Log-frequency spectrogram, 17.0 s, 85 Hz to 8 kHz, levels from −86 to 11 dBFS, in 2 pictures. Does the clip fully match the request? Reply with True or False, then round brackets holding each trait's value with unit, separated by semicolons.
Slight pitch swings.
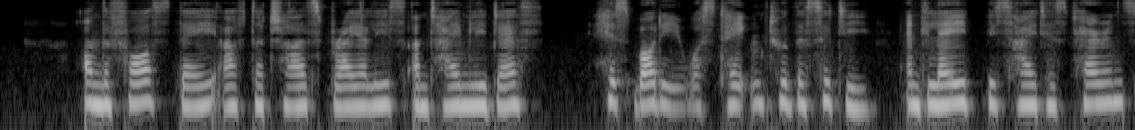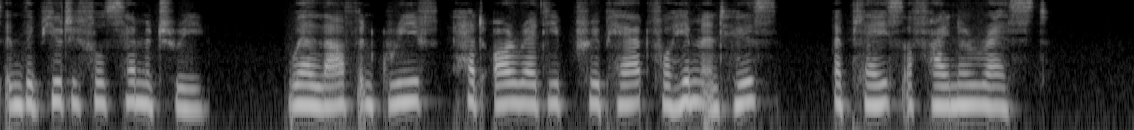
True (1.6 semitones)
